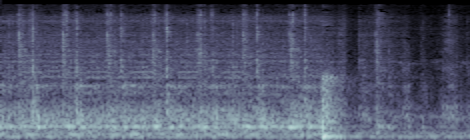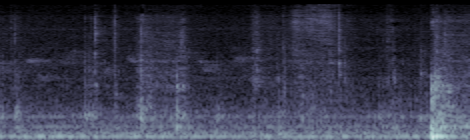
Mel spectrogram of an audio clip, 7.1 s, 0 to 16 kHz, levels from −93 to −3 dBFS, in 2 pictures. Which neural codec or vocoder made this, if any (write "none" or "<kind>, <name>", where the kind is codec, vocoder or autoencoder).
none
